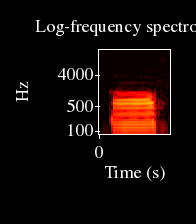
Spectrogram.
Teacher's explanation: زبان کی جڑ اور تالو کے سخت حصے سے کاف ادا ہوگا، کاف، کتاب والا کاف، ڈنڈے والا کاف جو ہوتا ہے، کاف، یہ وہاں سے ادا ہوگا۔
